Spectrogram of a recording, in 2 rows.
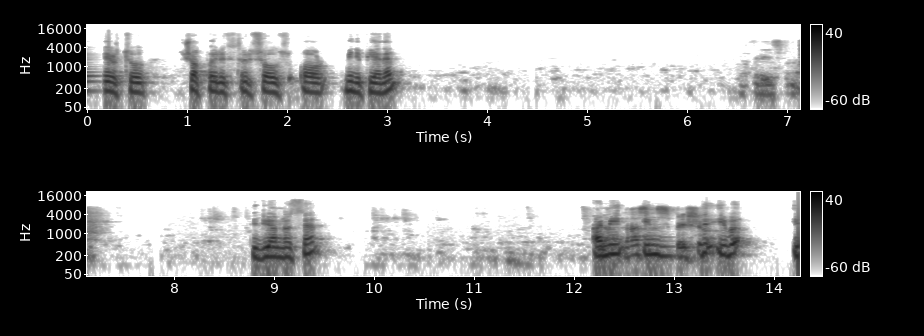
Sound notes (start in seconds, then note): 7.2 professor speaking faintly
